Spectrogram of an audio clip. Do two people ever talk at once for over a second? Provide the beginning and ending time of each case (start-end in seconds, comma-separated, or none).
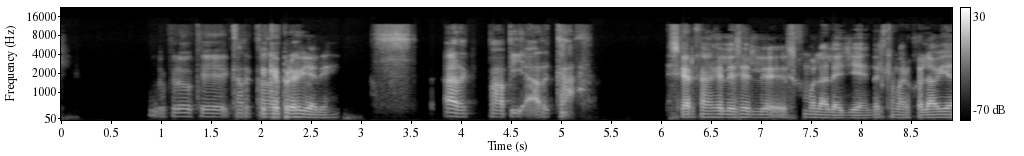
none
